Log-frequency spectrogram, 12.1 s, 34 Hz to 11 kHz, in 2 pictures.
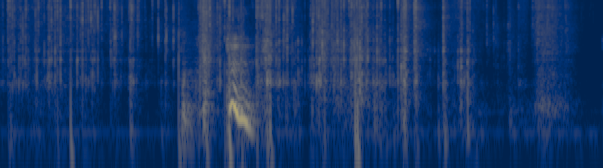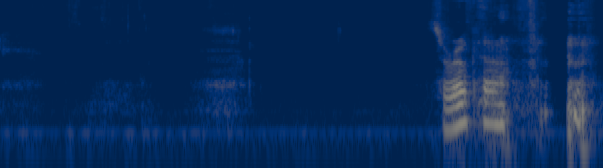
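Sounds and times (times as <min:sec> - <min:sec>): wrapper tearing and crinkling: 0:00.0 - 0:05.9.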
